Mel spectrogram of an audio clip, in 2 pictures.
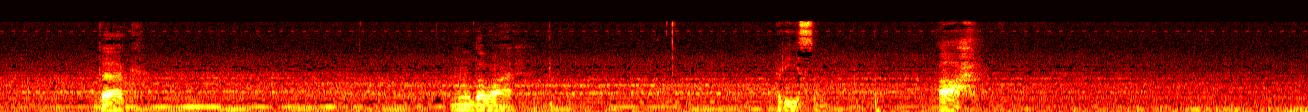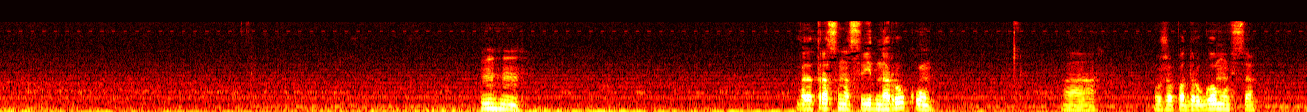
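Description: A young man talks in short bursts, close to a microphone.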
